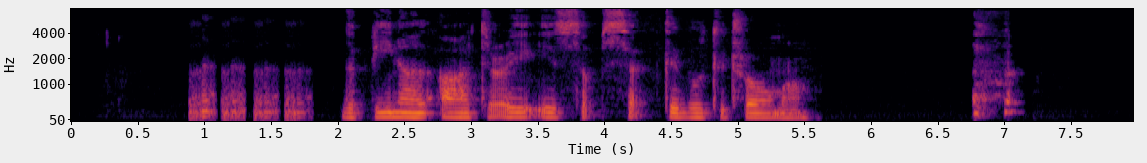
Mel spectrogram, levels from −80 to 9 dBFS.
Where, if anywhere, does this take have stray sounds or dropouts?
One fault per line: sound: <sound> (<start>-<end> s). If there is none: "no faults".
sound: laugh (0.9-1.8 s)
sound: cough (6.7-7.2 s)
